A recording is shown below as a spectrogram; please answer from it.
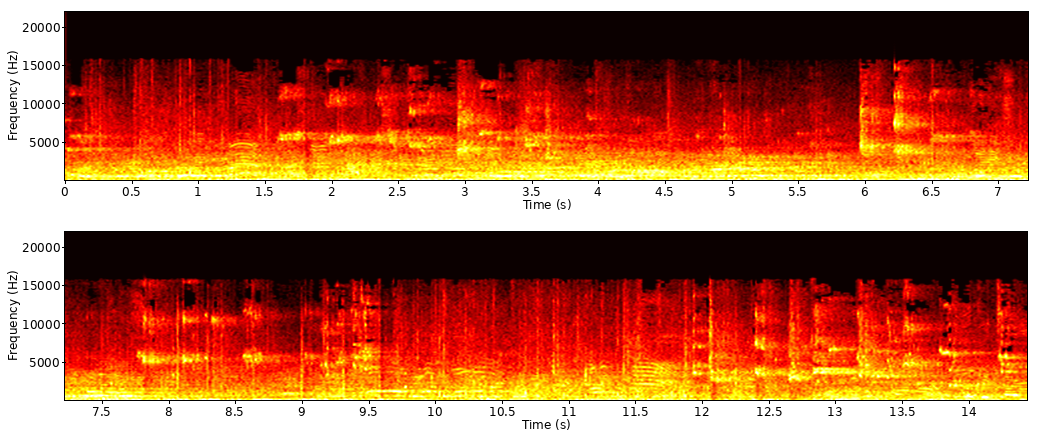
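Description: Basketball bouncing on a hardwood court during play in a large gym, with sharp impacts scattered through, under indistinct talking voices.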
